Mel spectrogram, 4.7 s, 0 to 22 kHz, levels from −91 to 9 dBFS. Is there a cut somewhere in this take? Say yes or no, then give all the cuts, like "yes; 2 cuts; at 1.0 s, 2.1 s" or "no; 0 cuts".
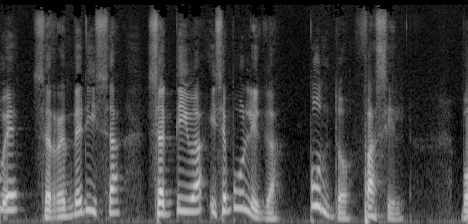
no; 0 cuts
